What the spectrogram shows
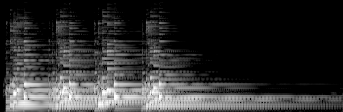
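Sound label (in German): roll mit akkordwechseln, banjo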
